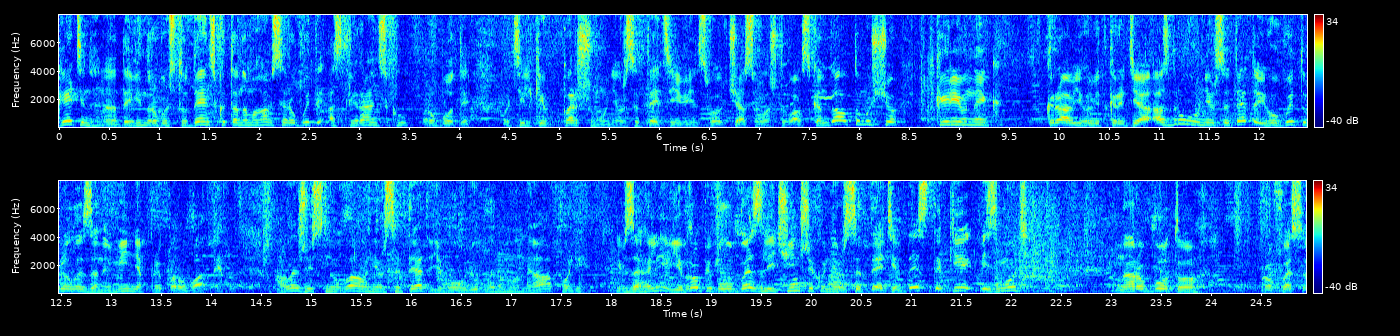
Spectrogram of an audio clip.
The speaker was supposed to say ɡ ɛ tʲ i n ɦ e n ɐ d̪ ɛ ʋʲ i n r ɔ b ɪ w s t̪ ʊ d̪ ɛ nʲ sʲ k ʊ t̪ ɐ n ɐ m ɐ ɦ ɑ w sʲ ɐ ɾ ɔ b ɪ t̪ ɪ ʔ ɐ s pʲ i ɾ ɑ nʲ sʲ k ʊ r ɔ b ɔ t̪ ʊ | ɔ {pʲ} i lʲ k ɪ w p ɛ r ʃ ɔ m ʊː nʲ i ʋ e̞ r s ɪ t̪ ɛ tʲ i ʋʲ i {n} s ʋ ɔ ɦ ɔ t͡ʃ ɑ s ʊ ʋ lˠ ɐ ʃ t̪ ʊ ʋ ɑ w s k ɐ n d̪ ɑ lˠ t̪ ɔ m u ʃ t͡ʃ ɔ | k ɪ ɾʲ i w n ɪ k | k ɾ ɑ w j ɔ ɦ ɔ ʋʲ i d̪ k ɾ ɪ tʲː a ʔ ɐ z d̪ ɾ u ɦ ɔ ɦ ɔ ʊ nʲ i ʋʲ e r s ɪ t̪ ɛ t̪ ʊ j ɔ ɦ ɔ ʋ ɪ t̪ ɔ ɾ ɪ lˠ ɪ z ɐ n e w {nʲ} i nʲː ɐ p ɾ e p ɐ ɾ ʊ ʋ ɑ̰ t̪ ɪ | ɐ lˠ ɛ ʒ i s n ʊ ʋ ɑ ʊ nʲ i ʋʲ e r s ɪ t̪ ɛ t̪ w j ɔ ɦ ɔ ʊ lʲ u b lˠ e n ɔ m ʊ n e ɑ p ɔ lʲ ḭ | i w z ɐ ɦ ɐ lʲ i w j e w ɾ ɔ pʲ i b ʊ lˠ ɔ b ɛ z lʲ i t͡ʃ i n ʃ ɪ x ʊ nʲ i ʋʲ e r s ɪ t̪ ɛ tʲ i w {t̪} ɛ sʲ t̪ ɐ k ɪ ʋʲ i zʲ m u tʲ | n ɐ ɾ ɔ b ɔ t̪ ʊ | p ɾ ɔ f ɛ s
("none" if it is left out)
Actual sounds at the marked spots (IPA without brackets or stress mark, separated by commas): tʲ, n, mʲ, d̪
